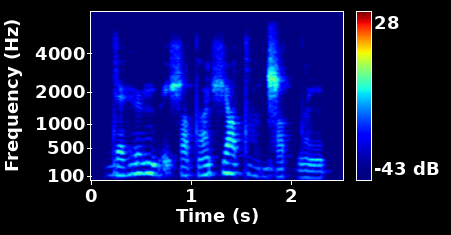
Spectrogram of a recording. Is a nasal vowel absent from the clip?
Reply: no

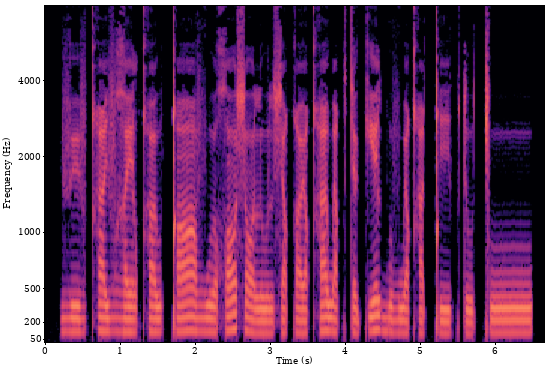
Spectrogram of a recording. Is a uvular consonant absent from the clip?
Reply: no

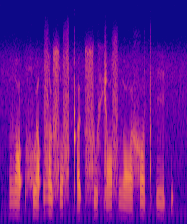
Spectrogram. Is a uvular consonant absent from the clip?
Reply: no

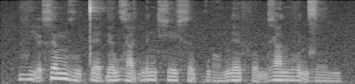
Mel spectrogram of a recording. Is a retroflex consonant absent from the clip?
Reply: yes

